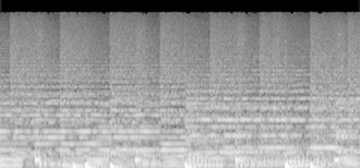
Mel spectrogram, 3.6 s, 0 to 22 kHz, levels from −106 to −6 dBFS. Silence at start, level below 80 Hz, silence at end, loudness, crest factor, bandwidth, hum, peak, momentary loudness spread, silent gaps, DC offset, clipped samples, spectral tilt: 0 s; -18 dBFS; 0 s; -15 LUFS; 12 dB; 16.5 kHz; none; -2 dBFS; 2 LU; none; under 0.1%; under 0.1%; -5 dB/octave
